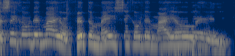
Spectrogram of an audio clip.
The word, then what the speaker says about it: Cinco de Mayo: Cinco de Maya. Am I saying it right? Yeah. Cinco de Mayo.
